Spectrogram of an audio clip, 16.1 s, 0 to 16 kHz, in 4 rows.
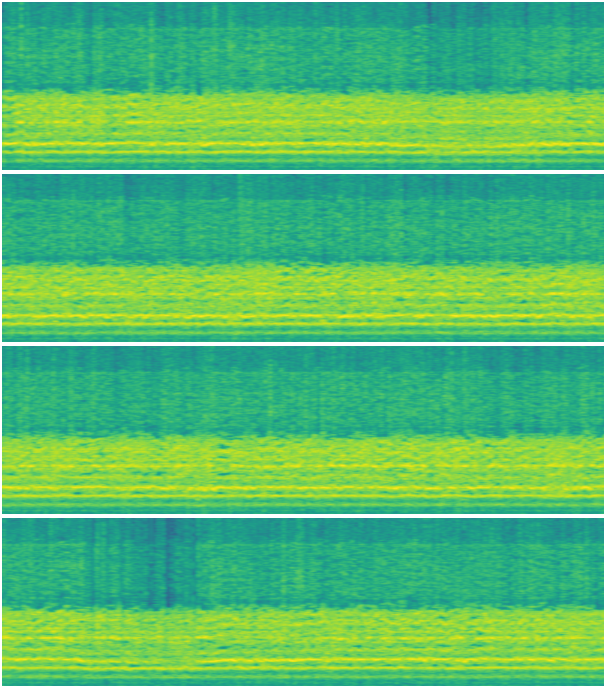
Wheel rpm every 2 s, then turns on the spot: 230, 230, 230, 230, 230, 240, 220, 230.
none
